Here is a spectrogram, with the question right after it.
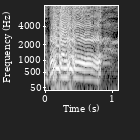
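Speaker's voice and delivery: high, loud hammed-up shriek; horrified shriek. Sorceress shocked by a magic trick, hammed-up shriek. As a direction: scream it high and loud, mock horror. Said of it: "she's fucking horrified".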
